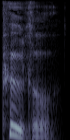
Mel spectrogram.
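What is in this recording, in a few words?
"poodle", British English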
